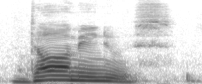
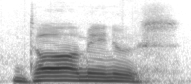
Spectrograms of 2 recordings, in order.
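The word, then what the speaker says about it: dominus: dactyls and they are Latin words whose accent is falls on the second to the third to last syllable the third to last syllable you'll see what I mean dami news dami news how do you remember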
